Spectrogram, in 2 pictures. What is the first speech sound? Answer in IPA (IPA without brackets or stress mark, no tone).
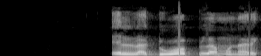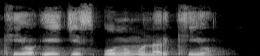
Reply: e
